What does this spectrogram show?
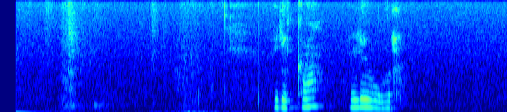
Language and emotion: Russian, neutral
